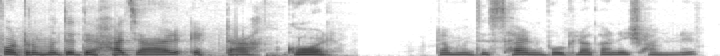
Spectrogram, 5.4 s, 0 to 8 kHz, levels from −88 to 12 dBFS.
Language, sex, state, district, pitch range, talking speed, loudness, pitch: Bengali, female, Assam, Hailakandi, 255-275 Hz, 120 wpm, -18 LUFS, 265 Hz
